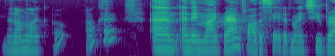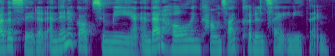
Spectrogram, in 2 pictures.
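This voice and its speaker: A woman in her thirties from South Africa, a podcast guest telling a personal story in an earnest, measured way, quoting what people said. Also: fairly low pitch, fairly even intonation, vocal fry. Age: 30s.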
